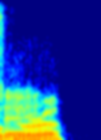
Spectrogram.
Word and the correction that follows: Daria: No, Daria. There's only one way. There's Daria. Daria. Daria. Like the MTV show.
